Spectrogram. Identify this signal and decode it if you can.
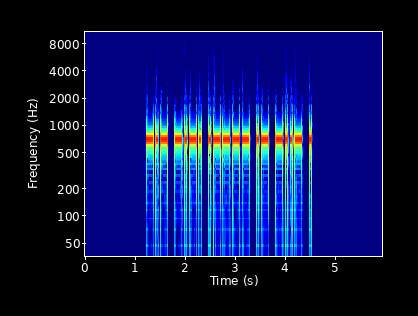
Morse code, heard as a keyed tone, about 25 wpm, 700 Hz. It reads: KC1AXE
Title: USA Call Signs - 6 Characters - 4x Character Spacing - 25wpm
